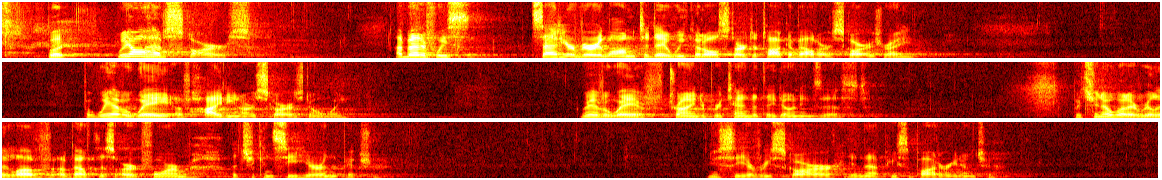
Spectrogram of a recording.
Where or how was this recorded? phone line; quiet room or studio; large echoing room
large echoing room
